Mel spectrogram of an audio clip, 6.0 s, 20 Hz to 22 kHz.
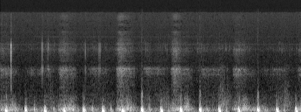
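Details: Heart sounds during leg-wrench exercise, pounding felt up to the subclavian artery: fast, strong, regular heartbeat around 150 beats a minute, a normal racing heart during exertion.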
